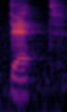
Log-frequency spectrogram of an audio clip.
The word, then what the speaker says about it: debt: Climb, debt, doubt.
